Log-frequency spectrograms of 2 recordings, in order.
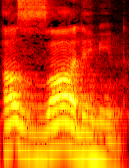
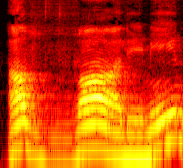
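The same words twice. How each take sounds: First: The first consonant is a heavy z-like sound. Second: The first consonant is a heavy th-like sound. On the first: The speaker calls it wrong. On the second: The speaker calls it right.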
